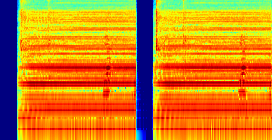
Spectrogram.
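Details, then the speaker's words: Overlock sewing machine motor switched on: steady electrical hum in two short bursts but never spins up or starts. "Cuando tenga este problema que el motor zumba o hace ruido nada más y no termina de encender, entonces rápidamente apague la máquina, diríjase a la parte de atrás del motor"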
